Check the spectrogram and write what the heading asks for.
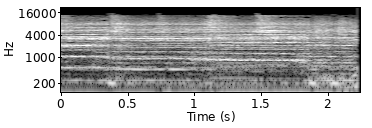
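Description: Live concert music: a band playing with voices singing long held notes.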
